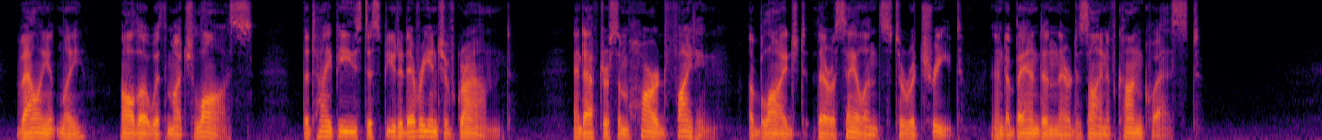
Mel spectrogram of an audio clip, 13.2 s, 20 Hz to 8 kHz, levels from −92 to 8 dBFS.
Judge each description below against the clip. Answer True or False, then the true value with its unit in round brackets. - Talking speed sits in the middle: False (125 wpm)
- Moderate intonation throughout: True (3.2 semitones)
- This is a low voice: True (90 Hz)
